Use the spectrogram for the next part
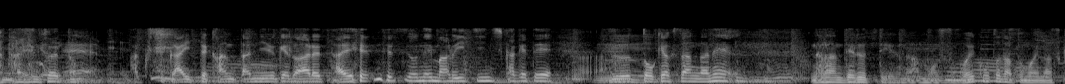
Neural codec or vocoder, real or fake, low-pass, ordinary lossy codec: none; real; 5.4 kHz; AAC, 48 kbps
